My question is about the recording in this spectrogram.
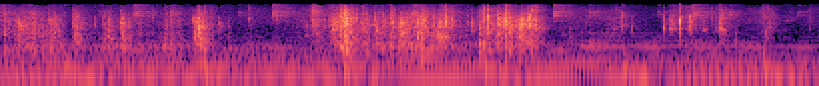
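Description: Background music with a steady beat, over irregular clicking and clattering of plastic marker pens being rummaged through in a plastic storage box.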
